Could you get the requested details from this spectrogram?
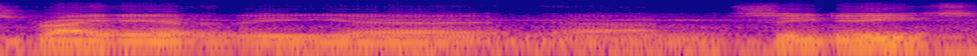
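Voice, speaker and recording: Audible room echo surrounds a man with an Australian accent whose pitch varies in an ordinary way. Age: 60s. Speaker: martial arts instructor. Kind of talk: promotional talk to camera. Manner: halting, many fillers.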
